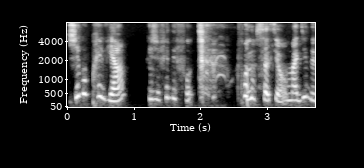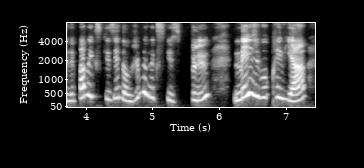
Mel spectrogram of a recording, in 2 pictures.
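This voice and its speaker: A woman's voice: high-pitched, sing-song, moderate pace, a bit bright, no echo. A woman from Ukraine who speaks with a Ukrainian accent and whose first language is not the one she speaks. She chats casually to camera as a beauty vlogger, hesitating and thinking aloud while she applies makeup at home. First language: not French. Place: home room with daylight.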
